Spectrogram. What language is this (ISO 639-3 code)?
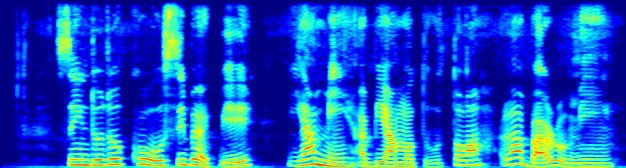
yor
